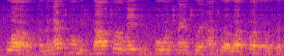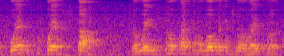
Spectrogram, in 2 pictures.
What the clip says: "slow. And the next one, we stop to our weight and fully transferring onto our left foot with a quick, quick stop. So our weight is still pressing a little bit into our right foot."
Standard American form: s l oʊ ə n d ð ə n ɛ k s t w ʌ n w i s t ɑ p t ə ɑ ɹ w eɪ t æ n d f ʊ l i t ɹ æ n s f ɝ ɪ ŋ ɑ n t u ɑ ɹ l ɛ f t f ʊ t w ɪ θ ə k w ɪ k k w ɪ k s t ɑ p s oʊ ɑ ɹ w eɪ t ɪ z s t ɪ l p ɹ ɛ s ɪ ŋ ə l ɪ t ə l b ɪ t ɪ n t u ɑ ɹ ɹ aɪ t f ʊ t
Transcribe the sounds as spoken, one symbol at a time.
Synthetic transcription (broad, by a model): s l oʊ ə n ð ə n ɛ k s t w ʌ n w i s t ɑ p t ə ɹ w eɪ t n f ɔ w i t ɹ æ n s f ɝ ɪ ŋ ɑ n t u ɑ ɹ l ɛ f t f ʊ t w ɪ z ə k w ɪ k k w ɪ k s t ɑ p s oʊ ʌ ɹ w eɪ t ɪ z s t ɪ l p ɹ ɛ s ɪ ŋ ə l ɪ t l b ɪ t ɪ n t u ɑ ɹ ɹ aɪ t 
